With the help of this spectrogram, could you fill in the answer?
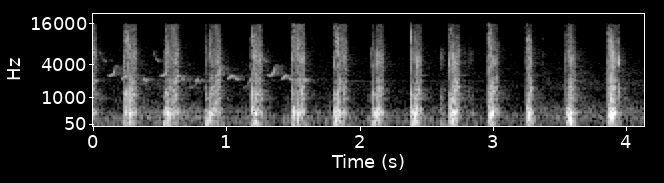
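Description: Fingertips of one hand tap and patter on the pebbled surface of a full-size, inflated, hollow rubber basketball held in the other hand. Thirteen short, dry taps come in a steady, fairly quick rhythm, each with a hollow, muted thump around 360 Hz and a bright click on top that dies away almost at once.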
